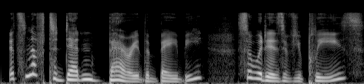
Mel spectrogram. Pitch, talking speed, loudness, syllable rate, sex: 195 Hz, 230 wpm, -19 LUFS, 5.7 syllables/s, female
